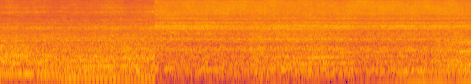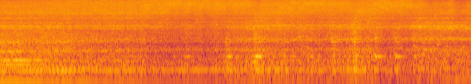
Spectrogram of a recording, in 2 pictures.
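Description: Zillertalbahn narrow-gauge steam locomotive letting off steam: a loud, steady hiss starts about three seconds in and holds until near the end, over the low rumble of the engine.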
